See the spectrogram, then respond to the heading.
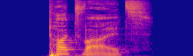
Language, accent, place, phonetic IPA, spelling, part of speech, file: German, Germany, Berlin, [ˈpɔtvaːls], Pottwals, noun, De-Pottwals.ogg
- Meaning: genitive singular of Pottwal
